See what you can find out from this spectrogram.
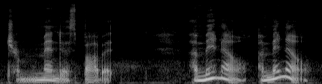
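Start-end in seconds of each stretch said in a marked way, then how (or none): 1.9-2.5 eager cry at the first bite, a touch louder; excited cry. Acted. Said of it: "cried Mister Jeremy Fisher". 2.6-3.1 same cry pushed much higher, rising at the end; higher excited cry. Acted. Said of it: "cried Mister Jeremy Fisher".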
